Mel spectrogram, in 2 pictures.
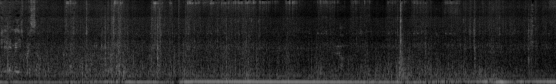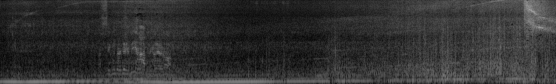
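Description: A car engine drones loudly and revs through the gears.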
